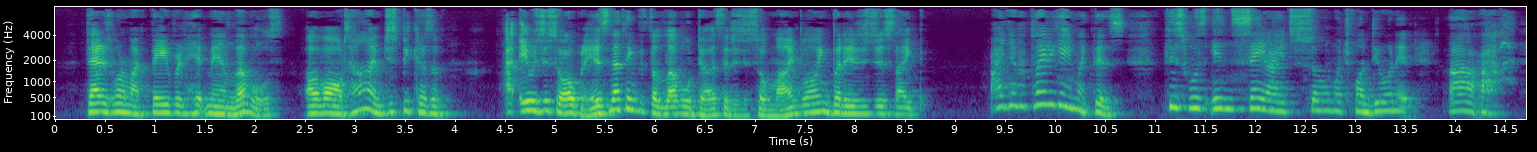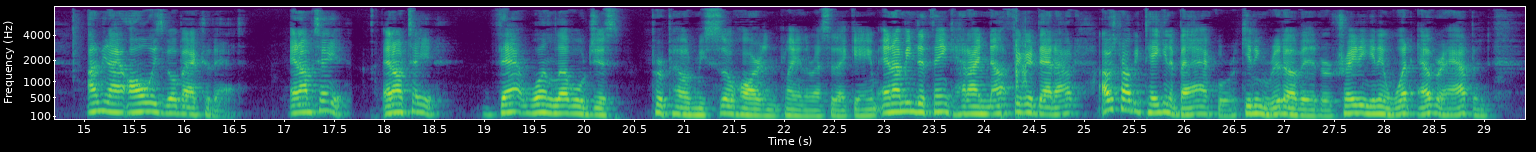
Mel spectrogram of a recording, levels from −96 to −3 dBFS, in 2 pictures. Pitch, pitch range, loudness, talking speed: 155 Hz, 135-180 Hz, -22 LUFS, 230 wpm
